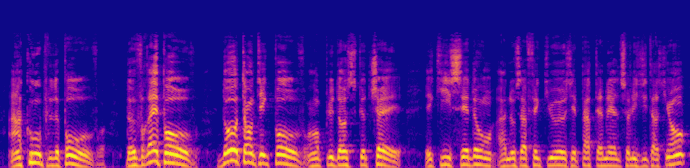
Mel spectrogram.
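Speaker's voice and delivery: orate to the whole ballroom; pompous speech. Acted. Baron's speech continues.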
